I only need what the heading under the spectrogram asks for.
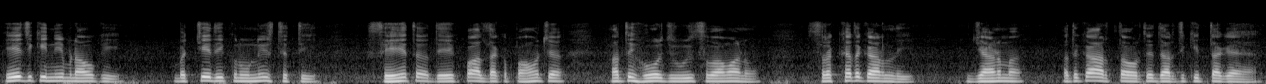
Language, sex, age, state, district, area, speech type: Punjabi, male, 30-45, Punjab, Barnala, urban, spontaneous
